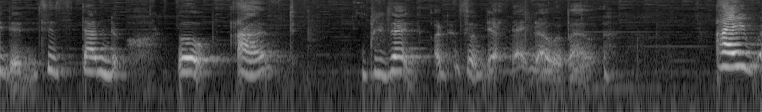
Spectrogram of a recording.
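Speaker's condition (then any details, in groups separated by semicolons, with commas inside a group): Cerebral palsy; affects speech and movement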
